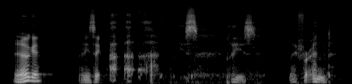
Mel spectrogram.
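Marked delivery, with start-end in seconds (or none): 1.1-3.3 fearful and cowering, quieter. Voicing the cowering character with a rapier at his throat: cowering. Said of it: "he's kind of cowering a little".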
